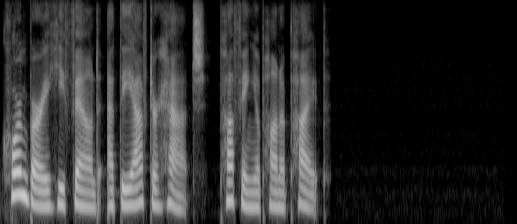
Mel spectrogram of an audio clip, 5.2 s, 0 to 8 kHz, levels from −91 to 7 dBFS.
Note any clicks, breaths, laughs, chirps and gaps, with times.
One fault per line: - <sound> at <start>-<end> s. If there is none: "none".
none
